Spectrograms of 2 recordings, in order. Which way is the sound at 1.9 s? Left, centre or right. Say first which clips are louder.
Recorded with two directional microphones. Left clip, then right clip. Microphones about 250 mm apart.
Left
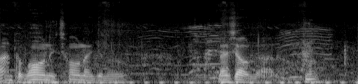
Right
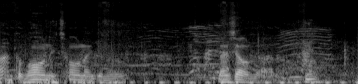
Left 1 dB; left.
